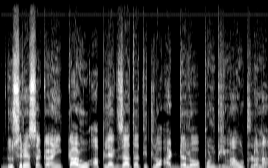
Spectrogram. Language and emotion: Goan Konkani, neutral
